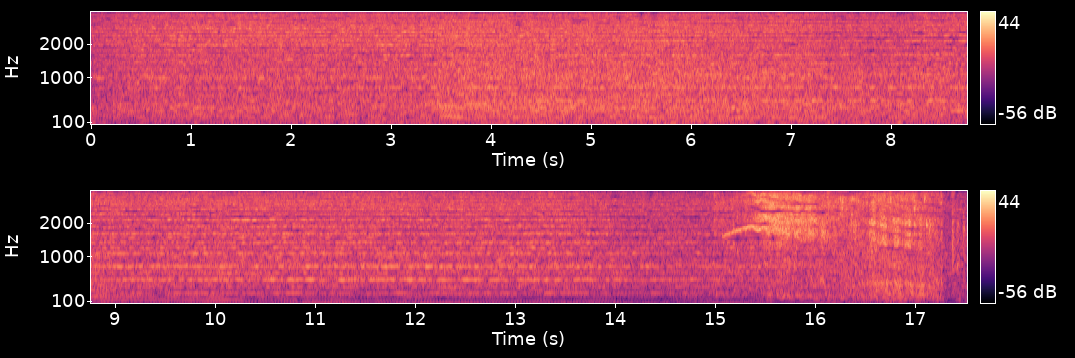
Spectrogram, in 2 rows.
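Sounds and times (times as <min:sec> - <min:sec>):
sustained tonal drone: 0:00.0 - 0:15.2
horse neighing while being ridden: 0:15.1 - 0:17.4.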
